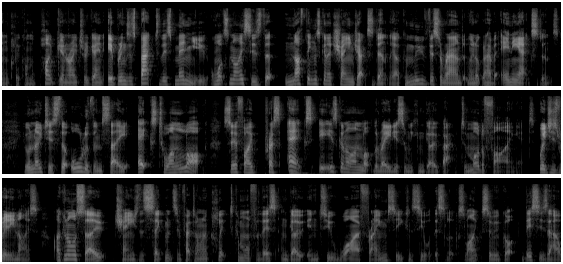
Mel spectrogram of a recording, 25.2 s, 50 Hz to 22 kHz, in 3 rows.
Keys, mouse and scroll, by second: 12.7 x, 23.5 scroll up 1, 23.8 shift+middle click, 24.5 middle click.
